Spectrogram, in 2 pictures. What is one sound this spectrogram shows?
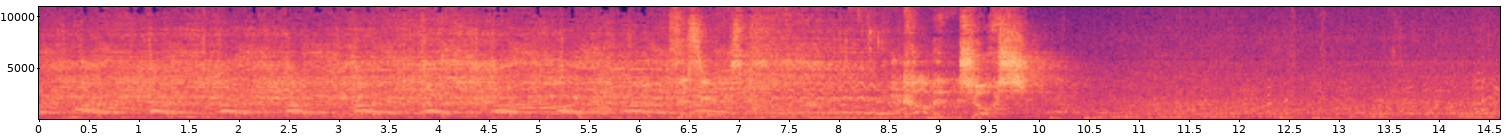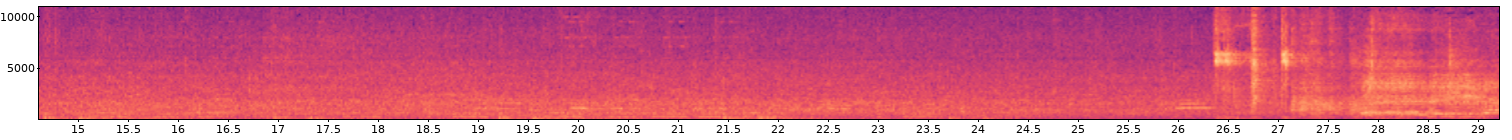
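Loud pop music plays over outdoor loudspeakers.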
